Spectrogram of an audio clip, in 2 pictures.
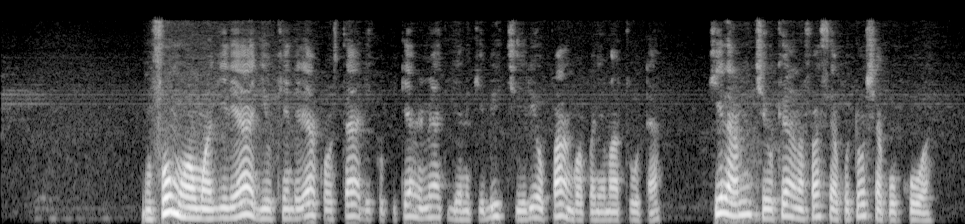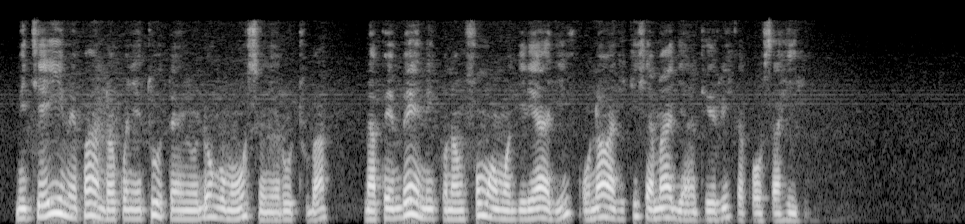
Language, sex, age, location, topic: Swahili, male, 25-35, Dar es Salaam, agriculture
